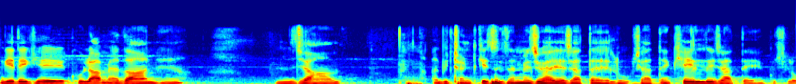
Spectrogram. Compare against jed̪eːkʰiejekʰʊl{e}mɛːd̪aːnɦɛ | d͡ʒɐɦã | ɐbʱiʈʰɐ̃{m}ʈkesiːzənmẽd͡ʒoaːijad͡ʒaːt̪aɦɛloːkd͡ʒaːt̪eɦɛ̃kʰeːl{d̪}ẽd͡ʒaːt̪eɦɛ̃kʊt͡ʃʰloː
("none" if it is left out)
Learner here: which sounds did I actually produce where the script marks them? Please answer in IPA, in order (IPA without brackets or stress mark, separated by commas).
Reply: a, ɳ, d̪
